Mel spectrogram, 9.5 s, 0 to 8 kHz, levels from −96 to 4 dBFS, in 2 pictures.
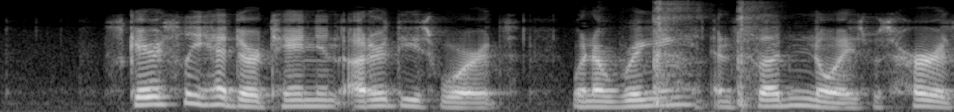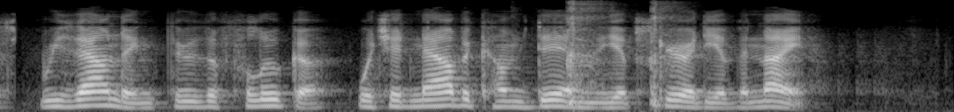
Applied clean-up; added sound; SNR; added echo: none; Cough; 13 dB; none.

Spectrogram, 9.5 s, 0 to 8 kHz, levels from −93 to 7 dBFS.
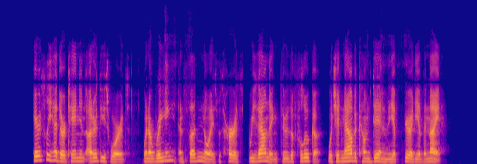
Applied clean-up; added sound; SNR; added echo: neural mask model DeepFilterNet 3.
